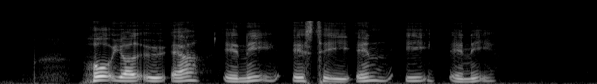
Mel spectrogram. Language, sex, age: Danish, male, 35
